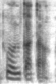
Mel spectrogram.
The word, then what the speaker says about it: Kolkata: Last year, KKR couldn't make Owen Morgan say Kolkata, and I was so pissed off because we don't even win, and the captain couldn't say the name right.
